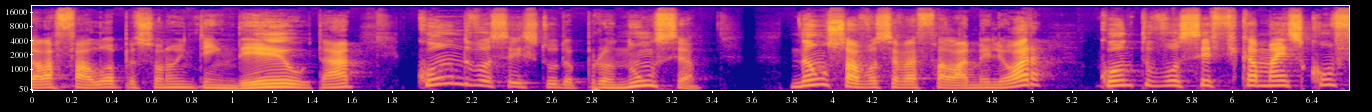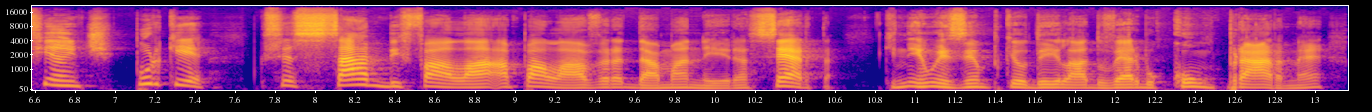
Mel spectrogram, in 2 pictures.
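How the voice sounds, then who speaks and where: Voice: medium pitch, animated, a bit bright. Um professor de inglês com sotaque brasileiro explica pronúncia numa aula de curso online, repetindo palavras devagar para demonstrar e pontuando as frases com "tá?" e "né?". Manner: explanatory, tag questions "tá?" and "né?", repeats words slowly to demonstrate. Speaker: English teacher. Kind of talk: online course lesson.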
